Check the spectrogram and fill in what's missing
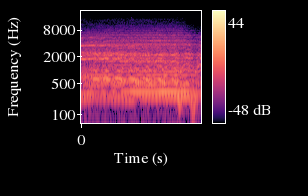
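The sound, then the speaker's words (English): A horse whinnies loudly, a single quavering neigh with a shaky, rising-and-falling pitch that fades slightly toward the end. “He crawled through the fence, walked across the pasture, and approached the horse.”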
